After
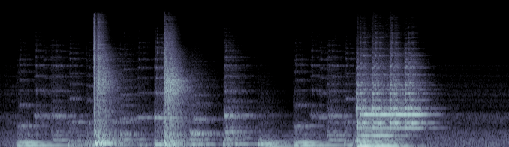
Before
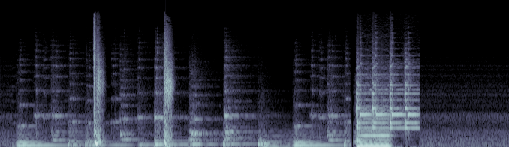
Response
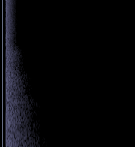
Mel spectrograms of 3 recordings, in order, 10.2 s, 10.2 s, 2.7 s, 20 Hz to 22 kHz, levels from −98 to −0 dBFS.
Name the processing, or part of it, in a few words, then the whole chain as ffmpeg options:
bathroom: -filter_complex "[1:a]atrim=start_sample=2205[a];[0:a][a]afir=irnorm=-1:irlink=0,volume=-1.5dB"

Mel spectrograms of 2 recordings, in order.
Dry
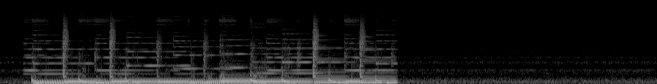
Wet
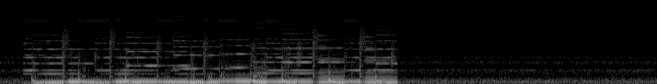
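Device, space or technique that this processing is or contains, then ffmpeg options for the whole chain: de-esser from a sidechain: -filter_complex "[0:a]asplit=2[a][b];[b]highpass=5.9k,apad=whole_len=289903[c];[a][c]sidechaincompress=threshold=-58dB:ratio=10:attack=2.8:release=24"

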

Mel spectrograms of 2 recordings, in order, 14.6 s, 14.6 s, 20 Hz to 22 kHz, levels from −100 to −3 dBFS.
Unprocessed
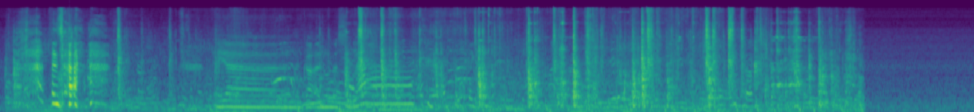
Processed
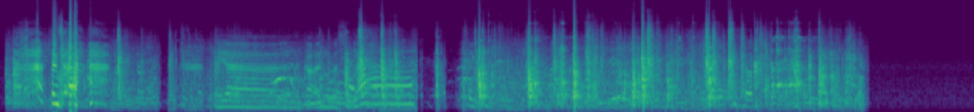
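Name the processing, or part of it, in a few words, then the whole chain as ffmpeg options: walkie-talkie: -filter_complex "[0:a]highpass=440,lowpass=2.8k,asoftclip=type=hard:threshold=-19.5dB,agate=range=-23dB:threshold=-49dB:ratio=16:detection=peak,asettb=1/sr,asplit=3[a][b][c];[a]atrim=end=6.264[d];[b]atrim=start=6.26:end=6.93,asetpts=PTS-STARTPTS,afade=t=in:d=0.004:c=qsin,afade=t=out:st=0.666:d=0.004:c=qsin,agate=range=-31dB:threshold=-34dB:ratio=16:detection=peak[e];[c]atrim=start=6.926[f];[d][e]acrossfade=d=0.004:c1=hsin:c2=qsin[g];[g][f]acrossfade=d=0.004:c1=qsin:c2=hsin"

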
